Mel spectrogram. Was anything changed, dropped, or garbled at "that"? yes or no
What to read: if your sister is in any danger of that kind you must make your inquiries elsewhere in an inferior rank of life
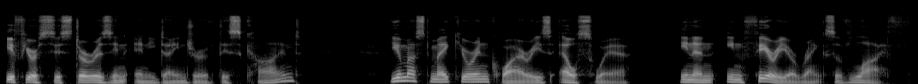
yes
